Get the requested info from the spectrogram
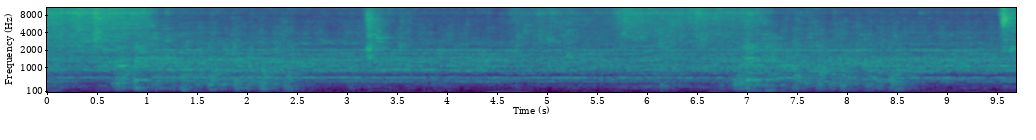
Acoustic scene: restroom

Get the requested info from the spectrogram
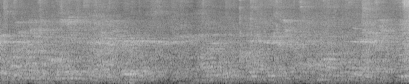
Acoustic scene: subway station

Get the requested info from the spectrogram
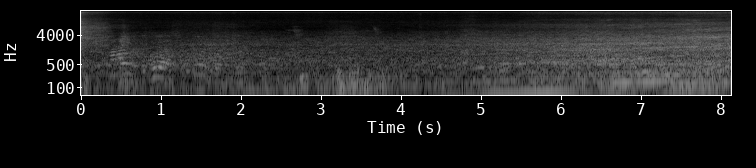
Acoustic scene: street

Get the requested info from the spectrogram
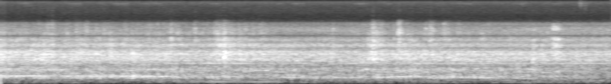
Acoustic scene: bus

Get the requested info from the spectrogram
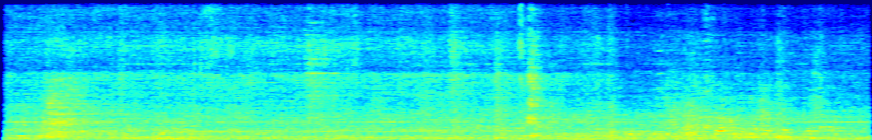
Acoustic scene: cafe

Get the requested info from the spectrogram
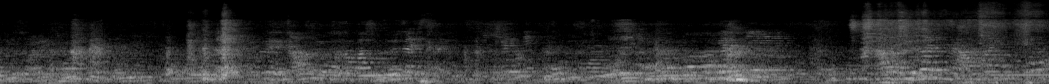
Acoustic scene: crowded indoor space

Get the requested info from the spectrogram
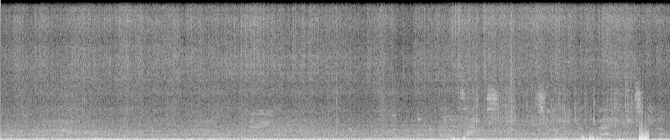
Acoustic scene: car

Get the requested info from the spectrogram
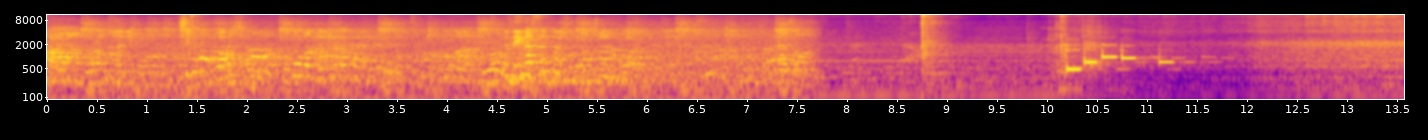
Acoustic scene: cafe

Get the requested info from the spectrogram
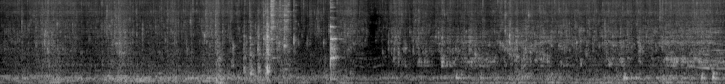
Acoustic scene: kitchen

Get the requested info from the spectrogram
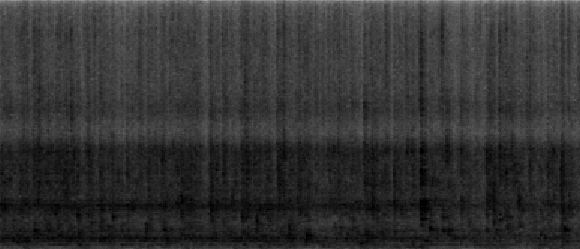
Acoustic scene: restroom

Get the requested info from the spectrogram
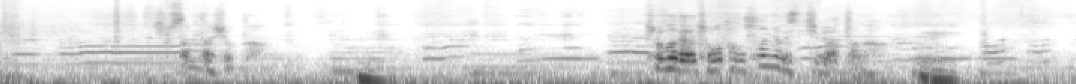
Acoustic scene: car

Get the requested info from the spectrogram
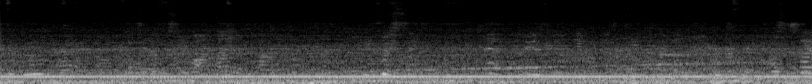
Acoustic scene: subway train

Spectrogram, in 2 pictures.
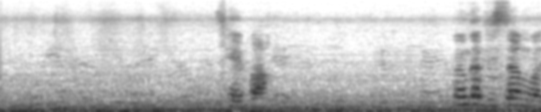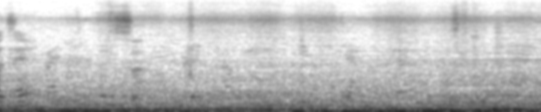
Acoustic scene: car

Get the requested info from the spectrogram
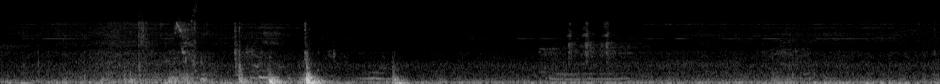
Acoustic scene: park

